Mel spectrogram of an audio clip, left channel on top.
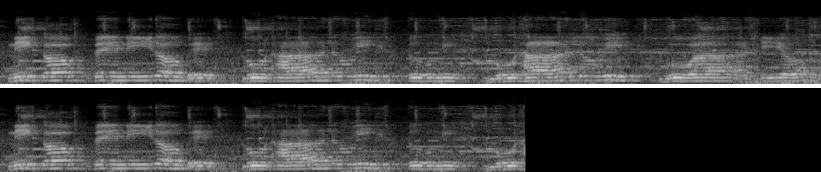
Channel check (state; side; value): drops out; right; at 5.2 s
